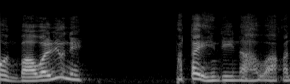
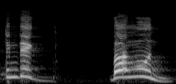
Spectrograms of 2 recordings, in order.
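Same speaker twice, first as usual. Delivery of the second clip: commanding call; 9 semitones higher, 5 dB louder than usual. Acted. Jesus commands the paralytic.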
